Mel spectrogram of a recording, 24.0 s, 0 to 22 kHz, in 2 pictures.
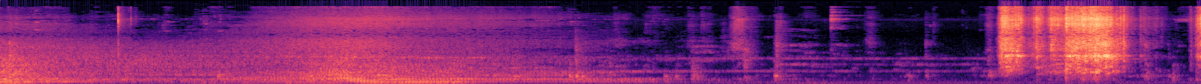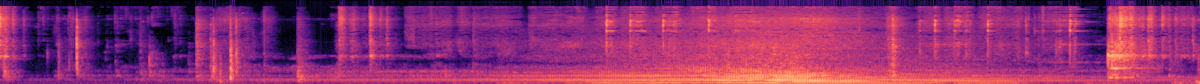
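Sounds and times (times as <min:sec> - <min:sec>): metal parts and tools clinking: 0:09.9 - 0:12.6, 0:15.4 - 0:16.1, 0:17.8 - 0:19.8, 0:20.7 - 0:24.0.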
